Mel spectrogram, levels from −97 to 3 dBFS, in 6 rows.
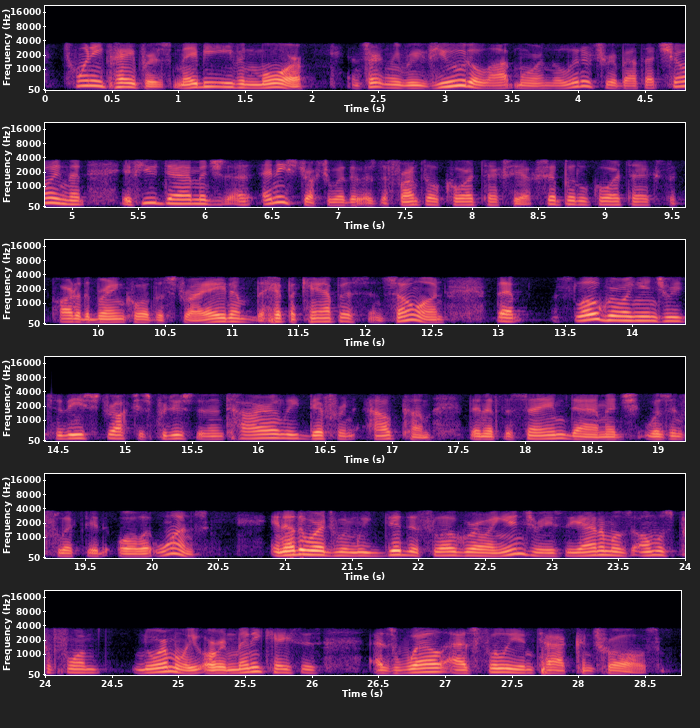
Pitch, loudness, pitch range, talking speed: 150 Hz, -24 LUFS, 135-175 Hz, 195 wpm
